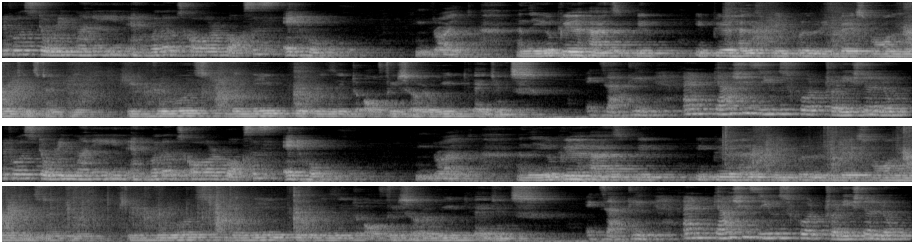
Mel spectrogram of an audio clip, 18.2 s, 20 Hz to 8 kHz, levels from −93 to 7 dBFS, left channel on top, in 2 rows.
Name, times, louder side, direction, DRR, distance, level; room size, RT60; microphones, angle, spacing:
voice 1, 0.0-3.3 14.9-18.0, right 1 dB, 10° right, -3 dB, 0.6 m, -31 dB
voice 2, 4.1-14.5, left 3 dB, 55° left, 1 dB, 0.6 m, -30 dB
sound 1, 7.2-12.2, right 2 dB, 85° right, 0.8 m, -42 dB
6.2 x 3.4 x 2.4 m, 1.4 s
head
